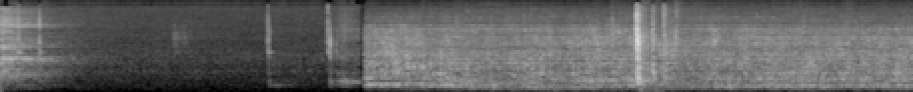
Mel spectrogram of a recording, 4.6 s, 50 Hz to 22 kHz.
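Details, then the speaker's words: Bosch Tronic 3000T 2.5-gallon water heater in a shop, previously frozen: after a few clicks, a steady rushing hiss of water filling the tank with no gurgle or knocking, filled to avoid a dry fire; normal tank filling. "Hear it filling? Whoa! It lasts. Whoa! Don't want a dry fire on that thing. Let's let that tank fill up there."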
